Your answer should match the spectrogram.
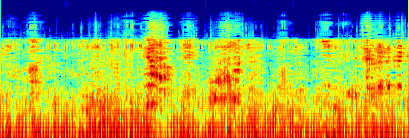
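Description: Bus engine and cabin noise picked up loud by the onboard security camera: a steady, heavy low rumble, with indistinct muffled sounds breaking in over it every second or so.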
